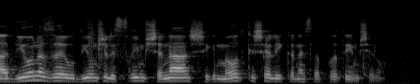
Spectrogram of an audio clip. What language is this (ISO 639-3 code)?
heb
